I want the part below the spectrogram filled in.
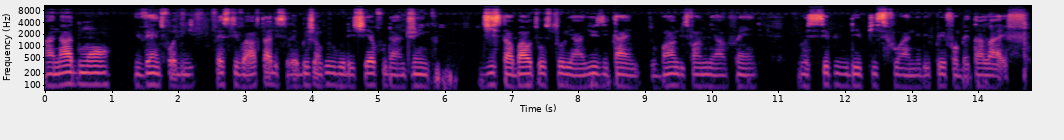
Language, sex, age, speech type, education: Nigerian Pidgin, male, 15-29, spontaneous, tertiary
